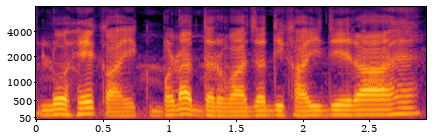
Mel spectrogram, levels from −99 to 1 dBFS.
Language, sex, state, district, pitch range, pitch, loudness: Hindi, male, Uttar Pradesh, Saharanpur, 115-135 Hz, 125 Hz, -16 LUFS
